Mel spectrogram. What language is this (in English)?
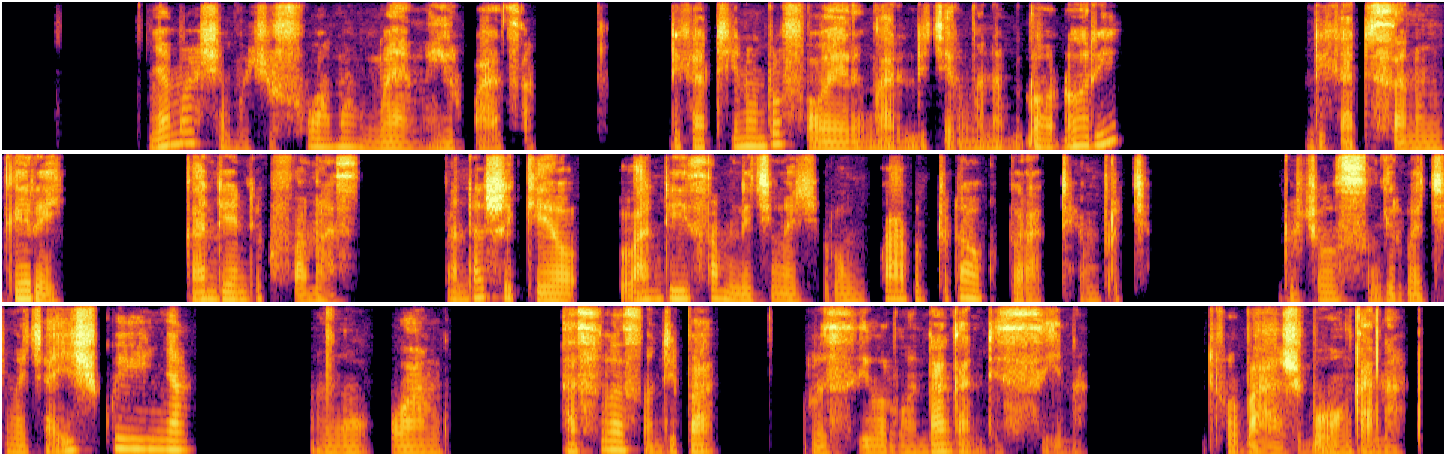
Ndau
